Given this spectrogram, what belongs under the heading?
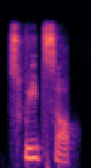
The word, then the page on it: sweetsop: Indian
